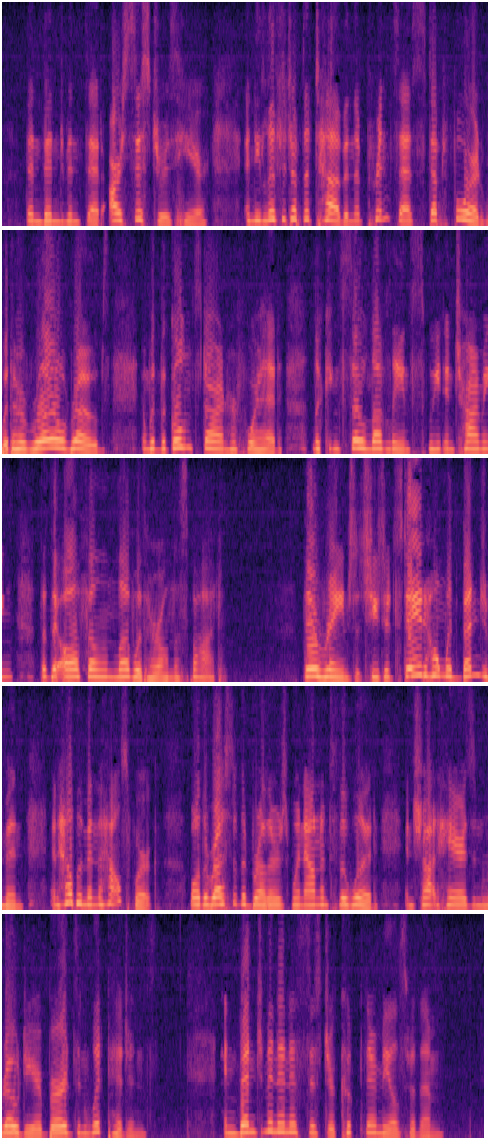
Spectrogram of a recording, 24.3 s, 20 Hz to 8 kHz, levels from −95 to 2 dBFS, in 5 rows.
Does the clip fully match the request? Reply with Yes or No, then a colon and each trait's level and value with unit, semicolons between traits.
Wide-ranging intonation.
No: average, 3.2 semitones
